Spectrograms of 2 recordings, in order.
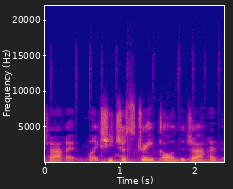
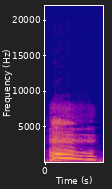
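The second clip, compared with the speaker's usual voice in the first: sharp high gasp; 4 dB louder than usual. Real, not acted. Startled by the scene.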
